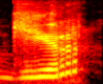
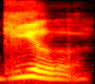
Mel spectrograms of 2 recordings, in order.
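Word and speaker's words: 길: Jadi bukan lagi dibacanya di sini ada mar atau gir, tapi justru dibacanya jadi mal dan gil.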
